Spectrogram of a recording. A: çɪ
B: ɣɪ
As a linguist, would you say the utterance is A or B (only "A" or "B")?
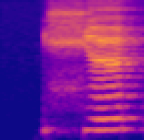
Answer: A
